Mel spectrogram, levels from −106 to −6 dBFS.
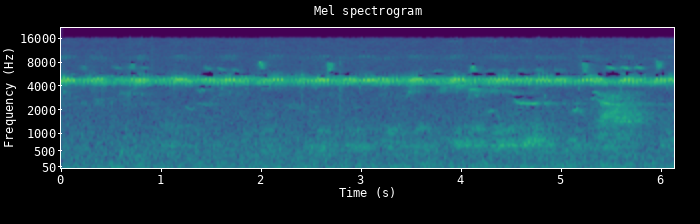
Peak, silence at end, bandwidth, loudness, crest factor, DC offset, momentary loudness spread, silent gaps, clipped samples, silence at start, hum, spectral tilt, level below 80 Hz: -14 dBFS; 0 s; 16.5 kHz; -26 LUFS; 16 dB; under 0.1%; 2 LU; none; under 0.1%; 0 s; none; 1 dB/octave; -62 dBFS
